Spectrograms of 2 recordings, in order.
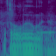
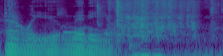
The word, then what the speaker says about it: aluminium: You don't say aluminum, do you? You say aluminium. Yes, well, that's how it's spelled.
